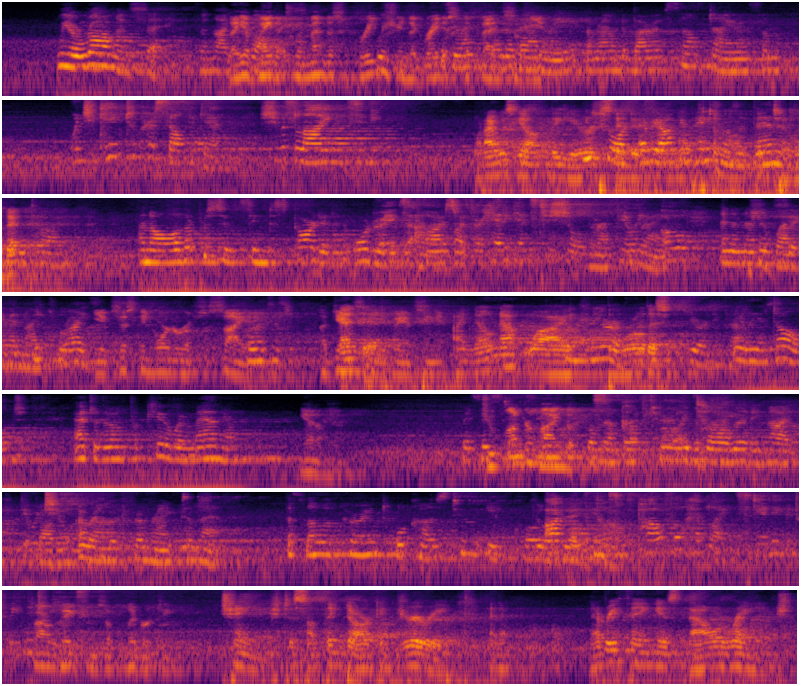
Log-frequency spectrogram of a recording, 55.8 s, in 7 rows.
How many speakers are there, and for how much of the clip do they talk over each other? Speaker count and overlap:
6, about 37%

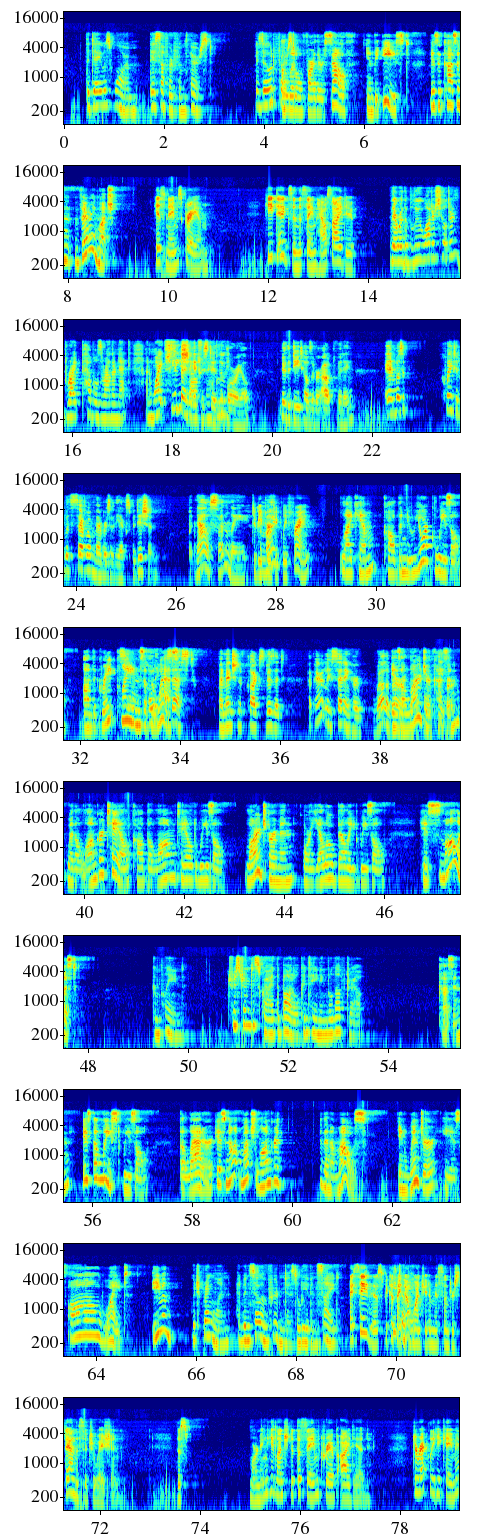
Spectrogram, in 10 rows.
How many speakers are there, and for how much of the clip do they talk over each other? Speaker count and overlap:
5, about 8%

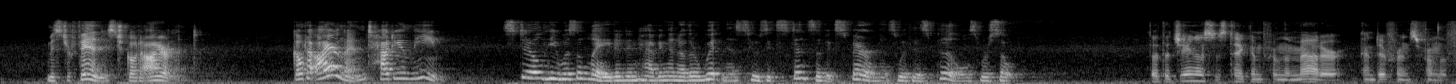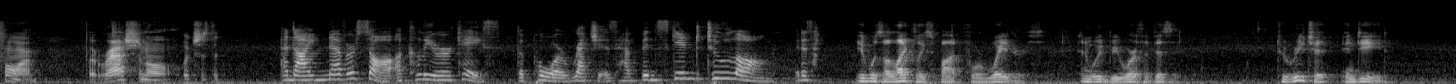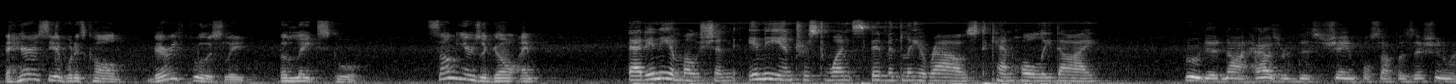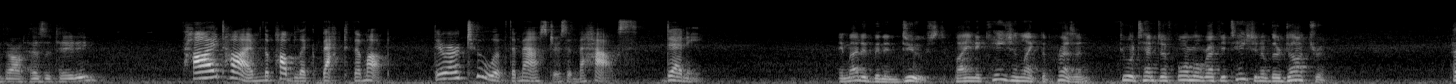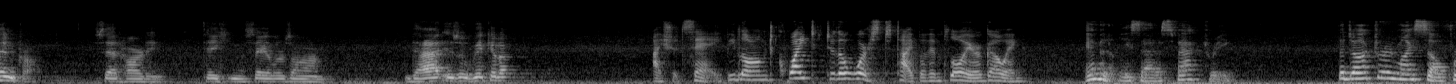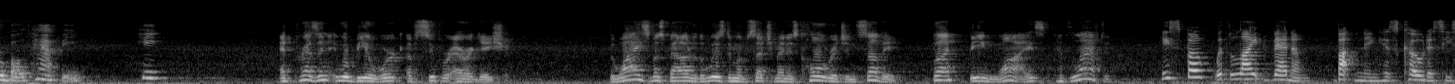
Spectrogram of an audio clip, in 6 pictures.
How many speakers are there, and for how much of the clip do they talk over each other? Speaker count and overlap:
8, no overlap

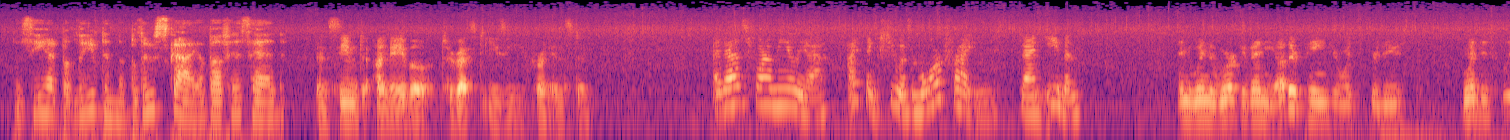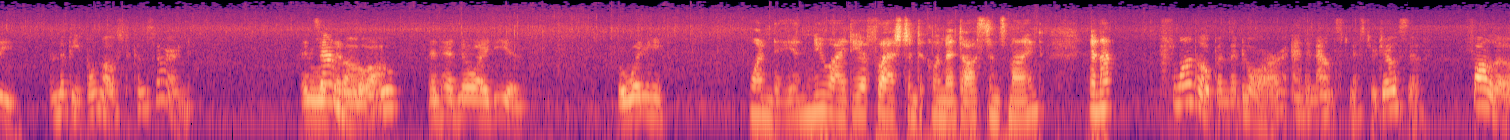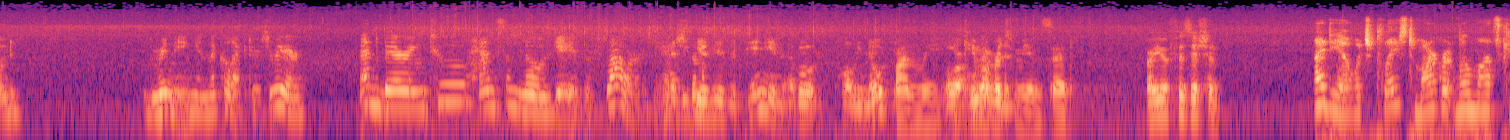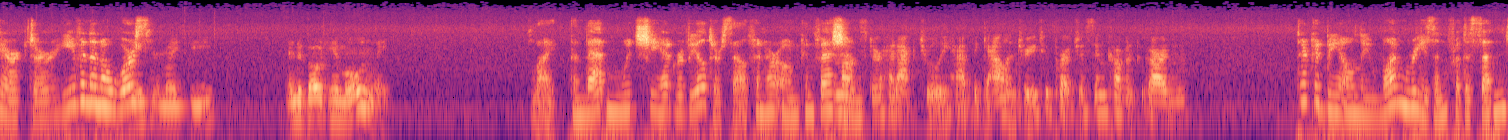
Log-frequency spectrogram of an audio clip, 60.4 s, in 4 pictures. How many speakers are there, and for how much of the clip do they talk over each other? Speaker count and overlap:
4, about 6%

